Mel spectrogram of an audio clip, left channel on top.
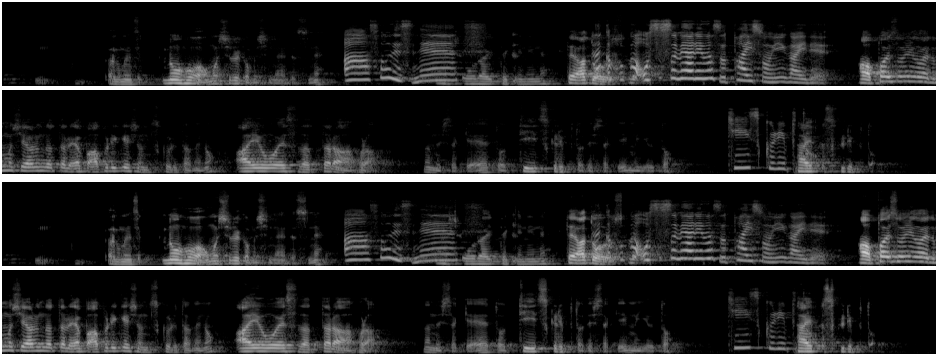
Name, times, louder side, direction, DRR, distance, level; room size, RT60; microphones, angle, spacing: voice 1, 1.1-3.2 4.3-6.4 8.6-13.1 13.6-16.0 17.3-17.9, right 3 dB, 65° right, 12 dB, 0.8 m, -30 dB
voice 2, 3.4-4.8 5.1-5.2 5.9-6.0 6.3-8.3 16.6-17.5, left 2 dB, 15° left, 13 dB, 0.4 m, -32 dB
14.0 x 9.9 x 8.8 m, 0.97 s
head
